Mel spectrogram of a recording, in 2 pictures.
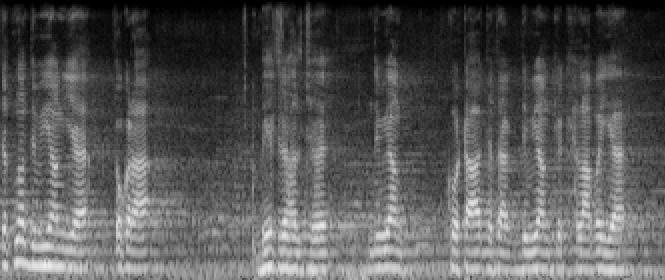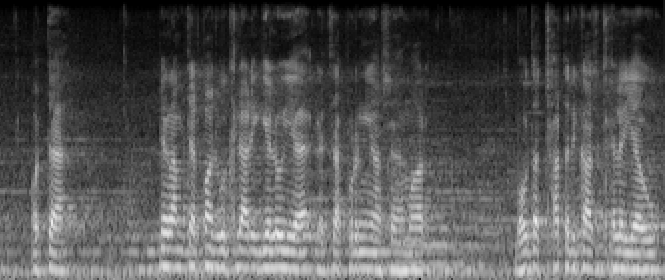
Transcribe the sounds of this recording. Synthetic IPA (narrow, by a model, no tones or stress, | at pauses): d͡ʒet̪nad̪ibijãŋɡjɛokɾa | bʱet͡ʃɾəɦəlt͡ʃʰɛd̪ibjãːŋɡkoʈad͡ʒət̪ɛd̪ibjãŋɡkekʰelabəjɛ | ot̪ːɛ | d͡ʒeɡɾamẽt͡ʃaʈpãt͡ʃɡokʰɪlaɾiɡeloijɛɡət̪ːɛpuɾnijãsẽɦəməɾ | bəɦut̪ətːʃʰat̪əɾikasekʰeləjɛu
